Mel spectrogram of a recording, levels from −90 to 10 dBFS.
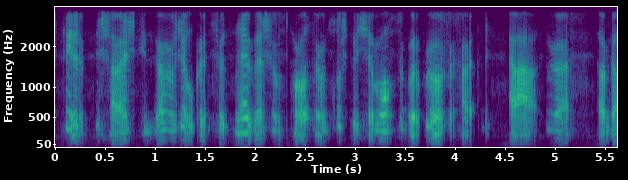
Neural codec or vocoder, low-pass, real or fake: autoencoder, 44.1 kHz, a latent of 192 numbers a frame, MeloTTS; 3.6 kHz; fake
